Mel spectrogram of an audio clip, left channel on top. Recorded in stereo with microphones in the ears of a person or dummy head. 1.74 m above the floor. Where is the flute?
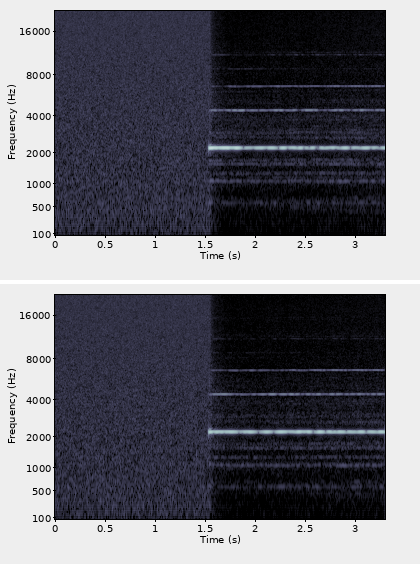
5° right (ahead or behind), 5.5 m.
